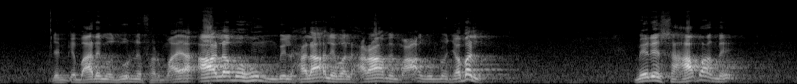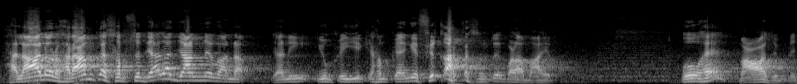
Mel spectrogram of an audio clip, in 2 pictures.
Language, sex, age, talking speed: Urdu, male, 60-79, 135 wpm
